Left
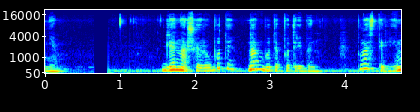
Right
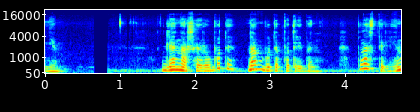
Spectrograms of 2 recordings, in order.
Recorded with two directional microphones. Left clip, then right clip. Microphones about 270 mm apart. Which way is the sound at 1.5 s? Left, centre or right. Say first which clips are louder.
Right 6 dB; centre.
